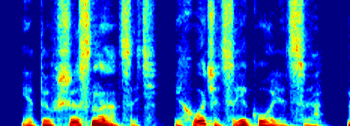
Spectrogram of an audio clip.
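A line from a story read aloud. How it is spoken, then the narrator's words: Gentle, soothing objection. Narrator (Russian): мягким тоном врача, разговаривающего с умирающим пациентом, возразил Данилов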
